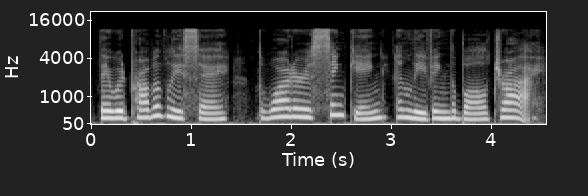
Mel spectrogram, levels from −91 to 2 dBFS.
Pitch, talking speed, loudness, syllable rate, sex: 250 Hz, 170 wpm, -16 LUFS, 4.5 syllables/s, female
